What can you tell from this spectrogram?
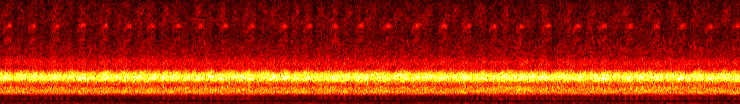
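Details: Great nighttime frog chorus from a flooded rice paddy in Japan before planting, under the full moon; constant overlapping croaks forming a level, shimmering drone throughout.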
